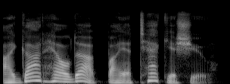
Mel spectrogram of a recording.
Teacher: Notice how the voice drops a little bit at the end of the sentence to show that the issue is over and resolved.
